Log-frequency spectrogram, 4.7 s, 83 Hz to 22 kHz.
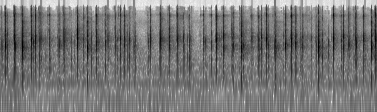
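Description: Fingertips from both hands type continuously on a compact 60% Nika S mechanical keyboard with a teal case, Cherry Vintage Black switches and white and pink GMK KA2017 ABS keycaps. Rapid, crisp plastic clacks land in quick succession, bright and dry with no low thump, and there is a brief lull near the middle before the typing picks back up.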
